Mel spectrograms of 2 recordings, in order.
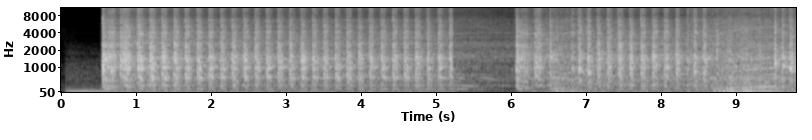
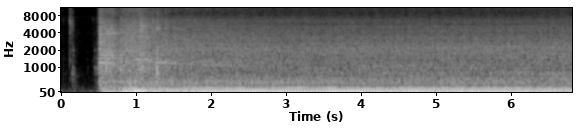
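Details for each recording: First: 1985 Mitsubishi Pajero with its original carburetor, idling rough and possibly misfiring: uneven, lumpy firing about three beats a second stumbles and dies, then restarts just as ragged; later fixed by a Weber carb swap. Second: 1985 Mitsubishi Pajero after a Weber carburetor conversion with air-fuel mixture and idle screws adjusted: starts and settles into an even, steady low thrum with no misfires or vibrations, a healthy idle after the earlier rough running.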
